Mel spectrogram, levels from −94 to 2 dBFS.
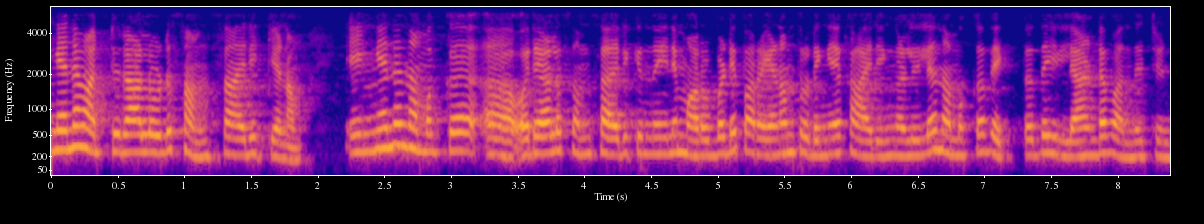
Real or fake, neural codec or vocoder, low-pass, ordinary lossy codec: fake; vocoder, 44.1 kHz, 128 mel bands every 512 samples, BigVGAN v2; 5.4 kHz; none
